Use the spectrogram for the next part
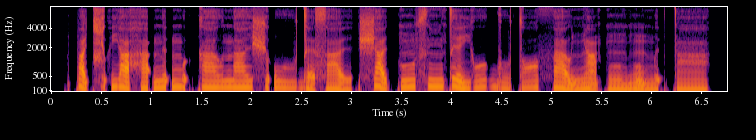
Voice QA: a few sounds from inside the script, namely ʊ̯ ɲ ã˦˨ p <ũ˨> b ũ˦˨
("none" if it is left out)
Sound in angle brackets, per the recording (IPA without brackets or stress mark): ũ˨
